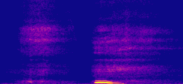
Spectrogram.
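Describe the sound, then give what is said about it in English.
A deep breath in and then out: two soft, breathy rushes separated by a short pause, the second opening with a brief low voiced sound. “Take a deep breath. Breathe in and out.”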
